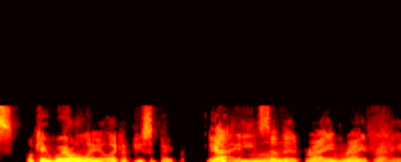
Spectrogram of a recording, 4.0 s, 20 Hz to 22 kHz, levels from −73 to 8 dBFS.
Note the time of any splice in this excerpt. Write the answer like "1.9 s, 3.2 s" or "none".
2.4 s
